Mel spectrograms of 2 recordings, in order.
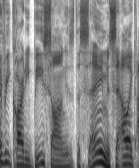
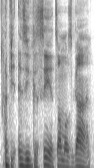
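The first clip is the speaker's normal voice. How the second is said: slightly tipsy mumble; 3 semitones lower, 11 dB quieter, faster than usual. Real, not acted. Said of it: "I'm a little drunk off of it".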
